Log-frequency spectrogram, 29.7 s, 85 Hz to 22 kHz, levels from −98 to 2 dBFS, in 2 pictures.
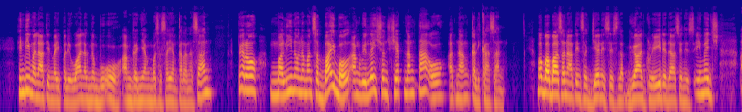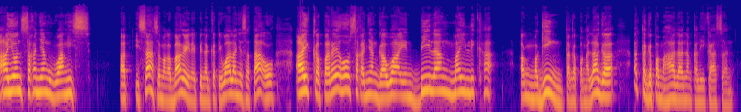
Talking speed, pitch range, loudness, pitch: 125 wpm, 155-220 Hz, -22 LUFS, 185 Hz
